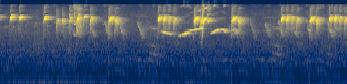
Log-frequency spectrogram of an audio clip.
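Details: Loud siri-siri bird song, a lure and master recording: clusters of shrill high chirps roughly every second, with a few lower sliding whistles near the middle and quiet gaps between phrases.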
